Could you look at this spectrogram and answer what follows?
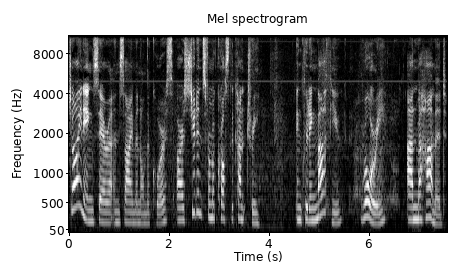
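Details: Adult female narrator; typical speech.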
